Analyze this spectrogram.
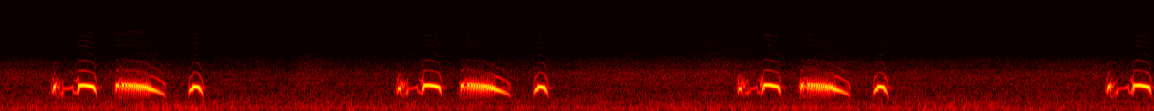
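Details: Spotted dove repeating its coo phrase every three to four seconds, four times: brief double notes, a long downslurred coo, then a single clipped note, over light background noise.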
